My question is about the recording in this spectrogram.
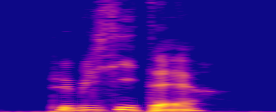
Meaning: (adjective) publicity; advertising; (noun) publicist, publicity agent, adman, adwoman
- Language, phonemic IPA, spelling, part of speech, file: French, /py.bli.si.tɛʁ/, publicitaire, adjective / noun, Fr-publicitaire.ogg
